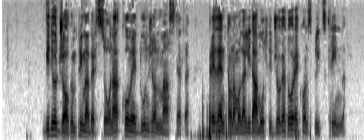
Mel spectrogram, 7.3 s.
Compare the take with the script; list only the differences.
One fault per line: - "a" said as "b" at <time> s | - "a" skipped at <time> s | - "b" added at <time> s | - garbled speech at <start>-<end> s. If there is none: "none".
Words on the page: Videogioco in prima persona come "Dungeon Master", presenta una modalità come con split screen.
- "come" said as "multigiocatore" at 5.1 s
